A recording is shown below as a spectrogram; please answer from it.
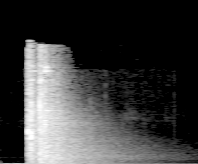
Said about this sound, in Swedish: Jag kastade mig mot dörren, öppnade den och slog igen den bakom mig.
